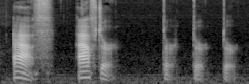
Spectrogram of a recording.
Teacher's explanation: the second syllable very low in pitch flat and quick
